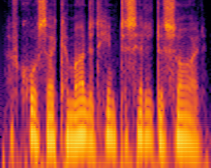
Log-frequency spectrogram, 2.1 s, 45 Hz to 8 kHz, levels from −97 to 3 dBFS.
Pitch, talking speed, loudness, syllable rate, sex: 110 Hz, 255 wpm, -17 LUFS, 7.4 syllables/s, male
